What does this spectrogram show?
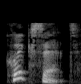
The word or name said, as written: quickset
